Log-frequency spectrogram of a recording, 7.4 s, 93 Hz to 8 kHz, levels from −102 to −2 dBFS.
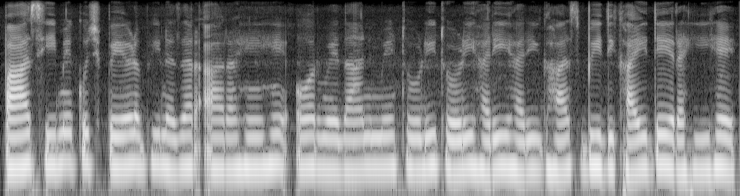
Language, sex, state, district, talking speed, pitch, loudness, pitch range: Hindi, female, Odisha, Malkangiri, 185 wpm, 175 Hz, -19 LUFS, 170-180 Hz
